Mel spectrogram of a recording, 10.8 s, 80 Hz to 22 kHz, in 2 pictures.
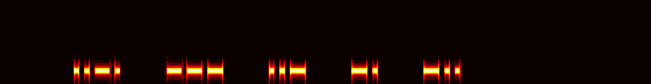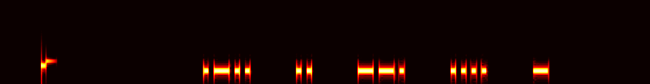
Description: Morse code, heard as a keyed tone, about 27 wpm, spaced as for 16 wpm, 690 Hz. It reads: FOUND LIGHT
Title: 3x Character Spacing - Top 500 Words - 28wpm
